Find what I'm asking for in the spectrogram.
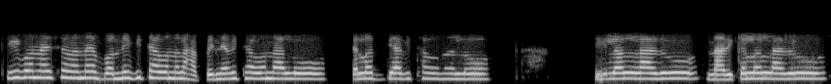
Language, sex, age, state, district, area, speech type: Assamese, female, 18-30, Assam, Darrang, rural, conversation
